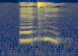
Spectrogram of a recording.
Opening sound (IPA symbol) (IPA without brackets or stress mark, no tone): e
